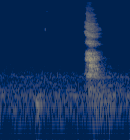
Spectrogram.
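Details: Huff at low lung volume during airway clearance, part of the active cycle of breathing techniques: after a faint small breath in, a single short, breathy, open-mouthed forced exhalation using the stomach muscles to move secretions up for coughing.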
